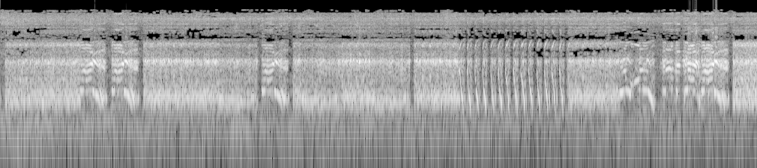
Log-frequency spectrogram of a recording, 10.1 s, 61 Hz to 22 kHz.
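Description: Electronic firing sound effects from a battery-powered SS1 toy assault rifle: a loud synthetic buzzing tone broken by repeated warbling chirps, with a rapid machine-gun-like stutter of about ten pulses a second lasting a second or so, near the middle.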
